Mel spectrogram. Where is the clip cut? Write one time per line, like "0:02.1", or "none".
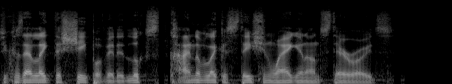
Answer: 0:01.6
